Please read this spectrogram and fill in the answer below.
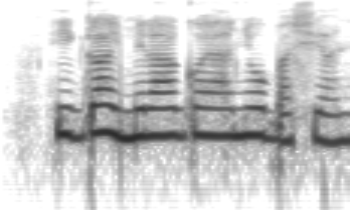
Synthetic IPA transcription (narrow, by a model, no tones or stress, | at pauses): hiɡaimeɾaɡɔjaɲombaʃiaɲ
